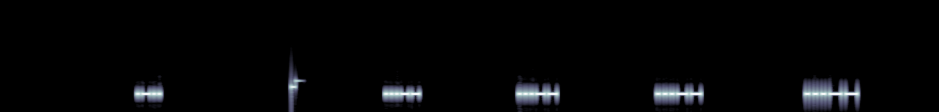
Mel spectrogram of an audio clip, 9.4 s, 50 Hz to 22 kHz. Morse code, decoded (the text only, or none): L 3333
